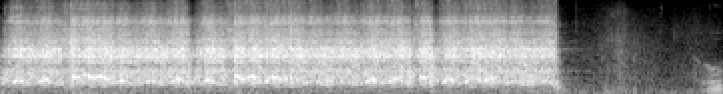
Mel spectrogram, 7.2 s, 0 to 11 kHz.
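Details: 1962 Chrysler Newport, 361 cubic inch V8 with TorqueFlite A727 automatic, first start attempt after 17 years parked, water found on it but engine not stuck: even starter chugging about four beats a second for five seconds, never firing; cranks but won't start.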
